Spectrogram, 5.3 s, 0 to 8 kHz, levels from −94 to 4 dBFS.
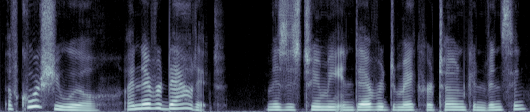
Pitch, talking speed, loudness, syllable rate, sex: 215 Hz, 170 wpm, -18 LUFS, 5.2 syllables/s, female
